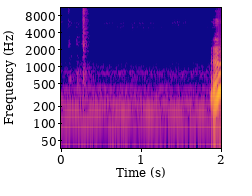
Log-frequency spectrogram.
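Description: Faint steady low electrical hum, with a single faint click about a quarter second in; a voice exclaims "ooh" right at the end.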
